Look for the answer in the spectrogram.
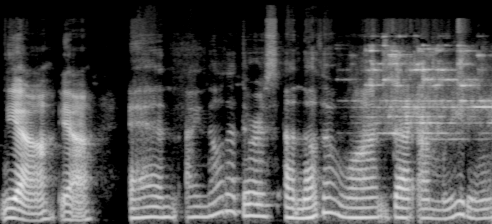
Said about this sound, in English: Oh, that's my phone. I'm sorry.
